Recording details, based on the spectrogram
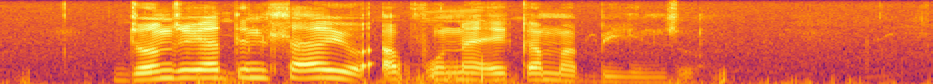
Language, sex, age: Tsonga, female, 19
